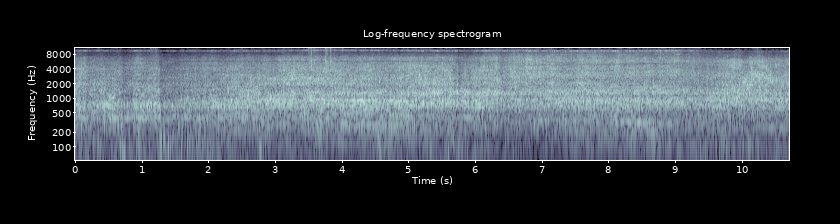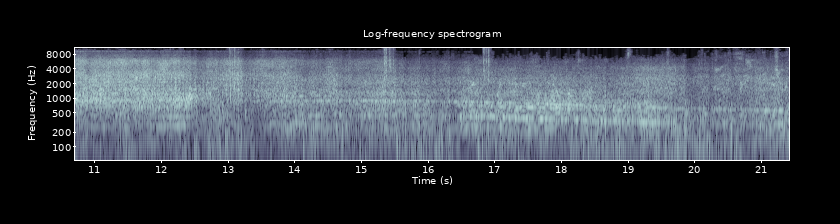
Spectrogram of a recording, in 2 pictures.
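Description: Nine Pilatus PC-7 turboprop trainers flying over in close formation: the combined drone of their Pratt & Whitney PT6A turboprop engines and propellers, its pitch falling near the end as the formation passes.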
